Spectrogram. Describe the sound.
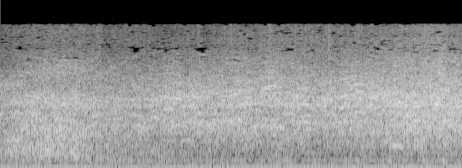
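A large crowd of thousands of people on the pavements roars and cheers in a steady, dense wash of voices that fills the whole stretch, loud and continuous, with scattered shouts and laughter blending into the din.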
